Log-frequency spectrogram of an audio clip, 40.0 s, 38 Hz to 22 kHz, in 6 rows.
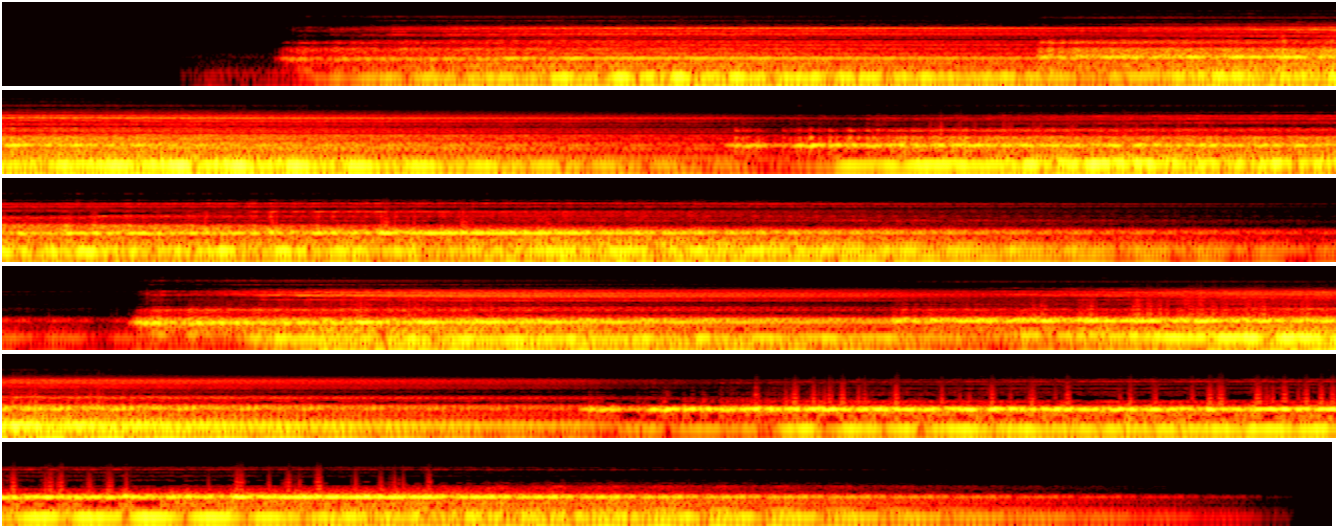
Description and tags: stone singing sample3
stone-sample (see the stone_on_stone sample pack) played through a FOF-synthesis patch in Max/MSp, using IRCAM vowel-resonator parameters, thus making the stone 'sing'
singing, stone, fx, processed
